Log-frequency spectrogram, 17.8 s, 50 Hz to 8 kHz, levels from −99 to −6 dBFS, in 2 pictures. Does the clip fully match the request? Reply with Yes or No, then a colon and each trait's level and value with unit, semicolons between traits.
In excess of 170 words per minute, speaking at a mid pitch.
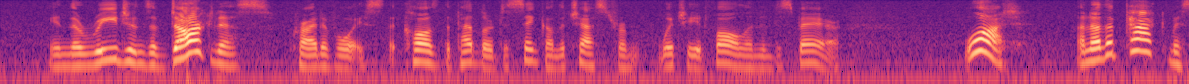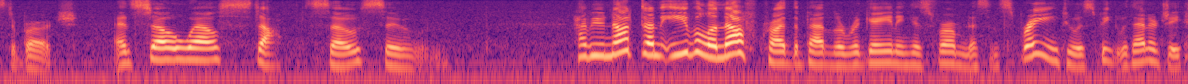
Yes: average, 180 wpm; medium, 175 Hz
